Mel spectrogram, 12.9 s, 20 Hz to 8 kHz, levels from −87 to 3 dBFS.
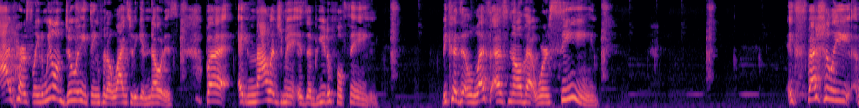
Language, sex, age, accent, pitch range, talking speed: English, female, 30-49, American, 175-235 Hz, 125 wpm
